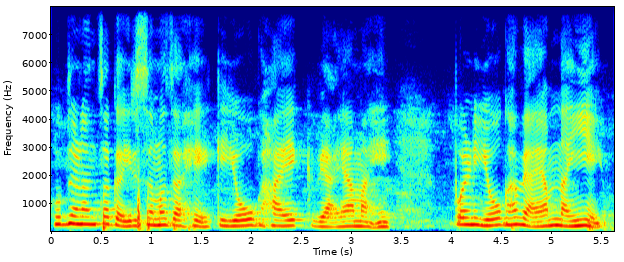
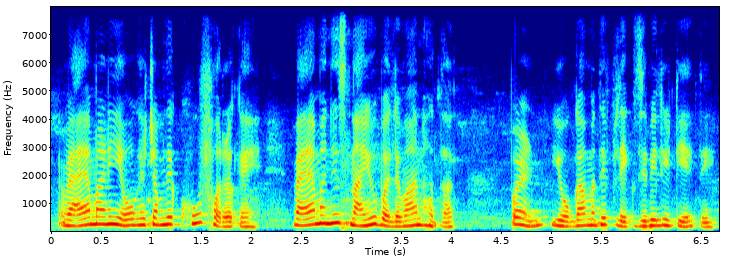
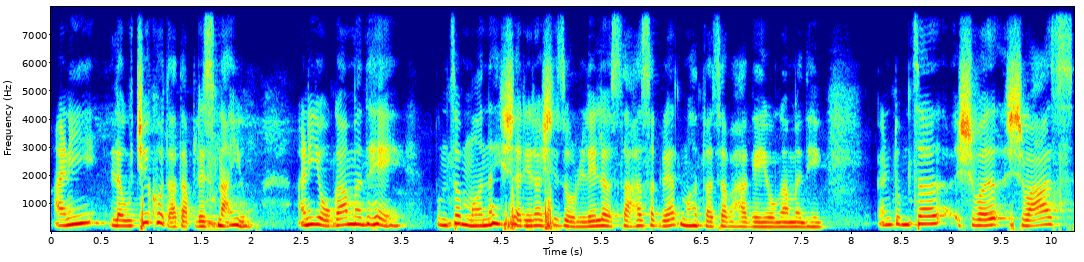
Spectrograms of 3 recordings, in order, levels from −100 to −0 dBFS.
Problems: none marked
